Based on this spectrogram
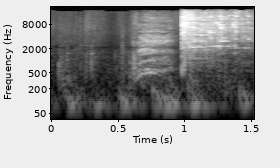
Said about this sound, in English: has a depression glass candy dish that gets broken in the fight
